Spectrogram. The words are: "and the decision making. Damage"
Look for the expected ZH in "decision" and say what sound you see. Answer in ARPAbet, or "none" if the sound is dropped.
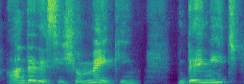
SH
